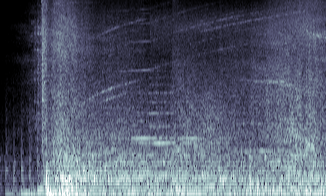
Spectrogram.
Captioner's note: dramatic music; fighter jet whooshes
